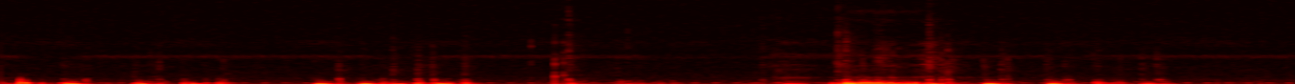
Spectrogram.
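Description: Typing on a computer keyboard: dull, thudding keystrokes in several quick runs with short pauses between them.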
